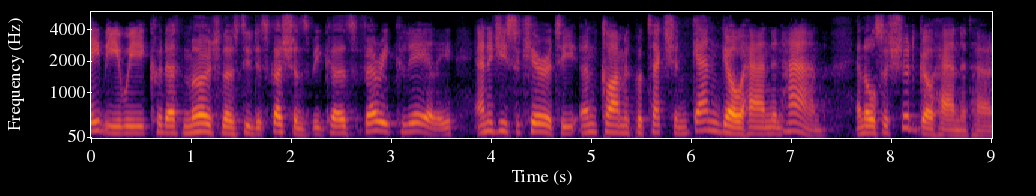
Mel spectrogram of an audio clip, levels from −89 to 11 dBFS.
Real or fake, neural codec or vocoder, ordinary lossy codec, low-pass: fake; codec, 16 kHz, 0.5 kbps, X-Codec, WavLM features, trained on Multilingual LibriSpeech; Opus, 64 kbps; 5.4 kHz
